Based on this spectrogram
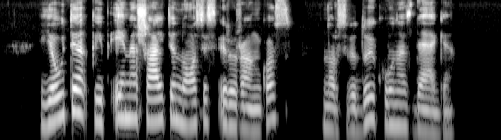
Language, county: Lithuanian, Vilnius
